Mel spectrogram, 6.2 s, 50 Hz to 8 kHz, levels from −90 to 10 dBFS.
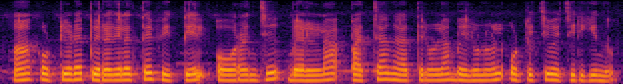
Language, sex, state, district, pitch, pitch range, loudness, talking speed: Malayalam, female, Kerala, Kollam, 195 Hz, 190-210 Hz, -15 LUFS, 105 wpm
